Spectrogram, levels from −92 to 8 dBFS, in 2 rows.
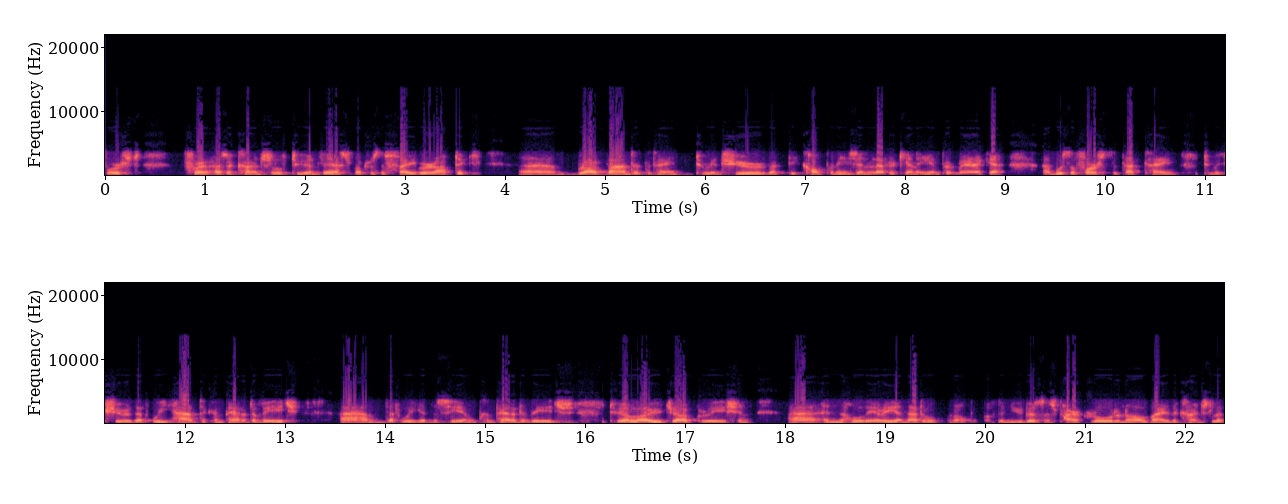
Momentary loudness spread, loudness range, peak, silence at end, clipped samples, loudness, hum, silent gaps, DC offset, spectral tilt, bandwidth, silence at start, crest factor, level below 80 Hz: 9 LU; 2 LU; -6 dBFS; 0 s; under 0.1%; -20 LUFS; none; none; under 0.1%; -5 dB/octave; 9.2 kHz; 0 s; 14 dB; -64 dBFS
